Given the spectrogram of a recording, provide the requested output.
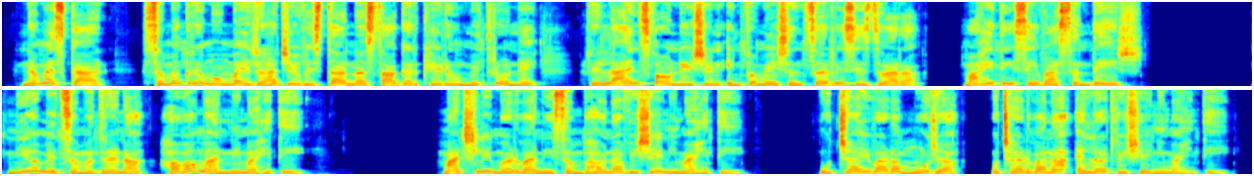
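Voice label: Gujarati female voiceover sample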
